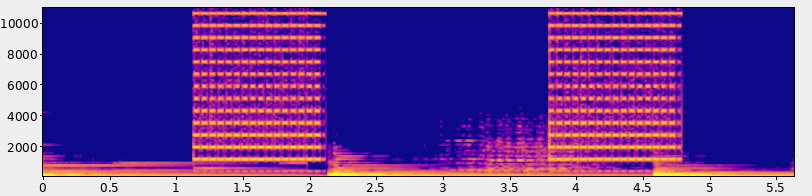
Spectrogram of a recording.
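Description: Two separate bursts of an electronic phone call ringback tone, each trilling for about a second, sound over a steady low hum with a short pause between them.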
